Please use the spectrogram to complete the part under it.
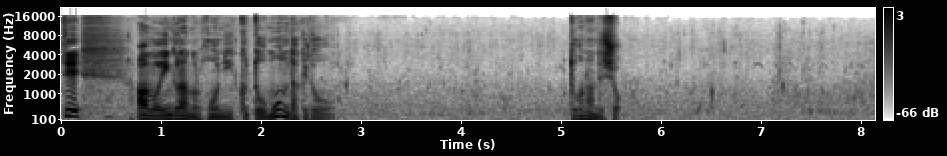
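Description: Water laps gently against a rocky shore.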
